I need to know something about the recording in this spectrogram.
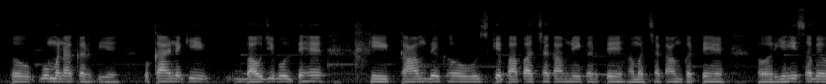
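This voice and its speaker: A man's voice: mid-range voice, a little mellow, natural voice. A man playing a poor young husband from a village who pleads humbly and speaks in a rustic way, in a scripted short drama.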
